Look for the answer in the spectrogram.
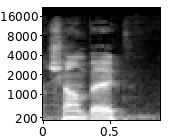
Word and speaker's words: Schoenberg: Having said that, I did like the young lad, how do you pronounce it? Schoenfeld? – Schoenberg. – Schoenberg, sorry.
